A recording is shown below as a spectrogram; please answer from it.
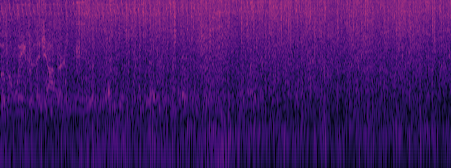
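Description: A helicopter in the Metal Gear Solid V video game thrums close and loud with a steady, dense rotor roar that fills the whole stretch without a break.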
